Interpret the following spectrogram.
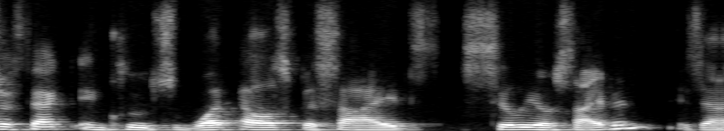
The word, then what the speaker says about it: psilocybin: The entourage effect includes what else besides psilocybin? Is that how you pronounce it? Psilocybin, yeah.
